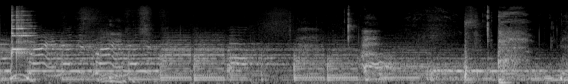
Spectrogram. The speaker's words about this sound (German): Ich muss mich ja mit mir selber anstoßen.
